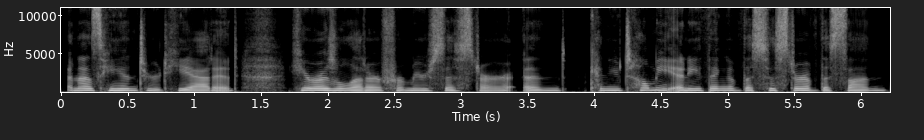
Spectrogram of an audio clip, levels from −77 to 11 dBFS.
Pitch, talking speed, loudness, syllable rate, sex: 220 Hz, 230 wpm, -18 LUFS, 6.2 syllables/s, female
